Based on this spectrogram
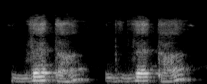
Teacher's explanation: Aslında yine peltek söyleniyor bu harf.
